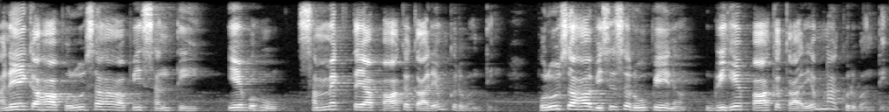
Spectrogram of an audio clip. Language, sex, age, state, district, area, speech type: Sanskrit, male, 18-30, West Bengal, Dakshin Dinajpur, rural, spontaneous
